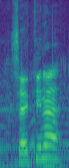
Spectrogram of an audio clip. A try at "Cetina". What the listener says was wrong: Cetina. No, Cetina. C, not a Z.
